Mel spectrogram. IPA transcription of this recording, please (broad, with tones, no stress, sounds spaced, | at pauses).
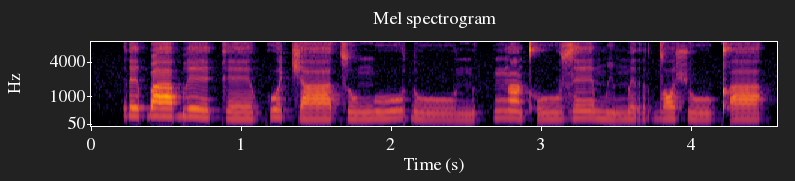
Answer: ɾ e˦ ɓ aː˦ b eː˦˨ k eː˨ kʷ a˦ t͡ʃ aː˨ t͡s u˨ ŋ uː˨˦ ɗ uː˨ n | ŋ ã˦˨ kʼ uː˨ z eː˦ m i˨ m ɪ˦˨ r d ɔ˦ ʃ uː˨ kʼ a˦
